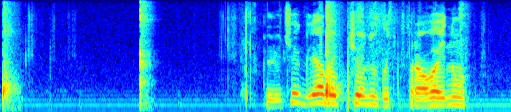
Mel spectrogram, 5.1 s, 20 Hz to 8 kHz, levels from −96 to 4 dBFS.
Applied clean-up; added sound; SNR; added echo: none; Clapping; 7 dB; none.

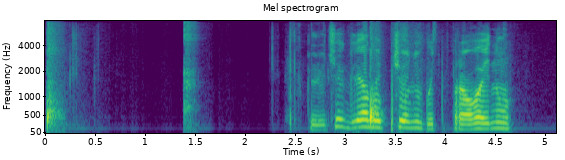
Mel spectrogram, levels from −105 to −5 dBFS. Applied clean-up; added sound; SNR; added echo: neural mask model RNNoise.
